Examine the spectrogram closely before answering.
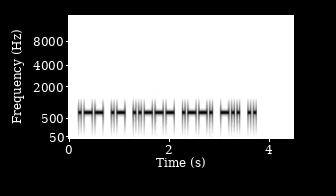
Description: Morse code, heard as a keyed tone, about 22 wpm, 700 Hz. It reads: WA2PDI
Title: USA Callsign DE Callsign - 6 Characters - 22wpm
